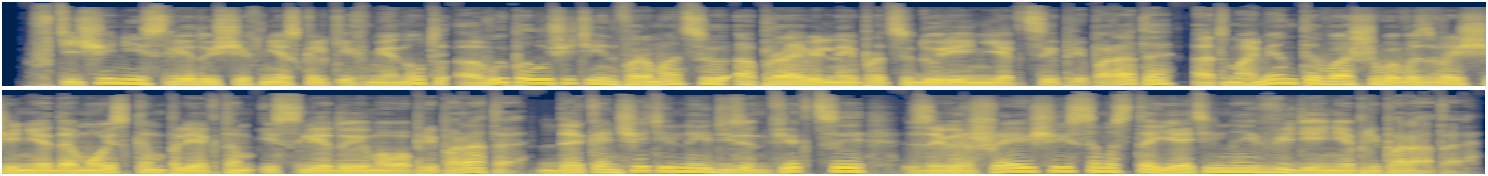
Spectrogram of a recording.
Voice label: Russian Male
